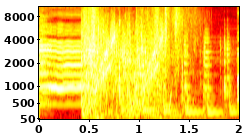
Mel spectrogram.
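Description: Cartoon soundtrack: a held musical chord cut off by a sharp whack sound effect about half a second in, followed by falling glides and a short run of stepped musical notes.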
